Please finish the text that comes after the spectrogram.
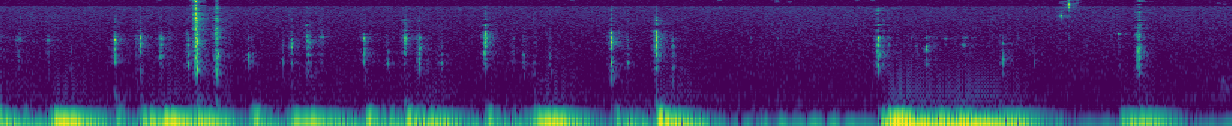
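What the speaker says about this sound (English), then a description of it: "here I'm going to type" Typing on a computer keyboard while writing Python code, with steady close clicking keystrokes in irregular bursts and short pauses, with no talking.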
